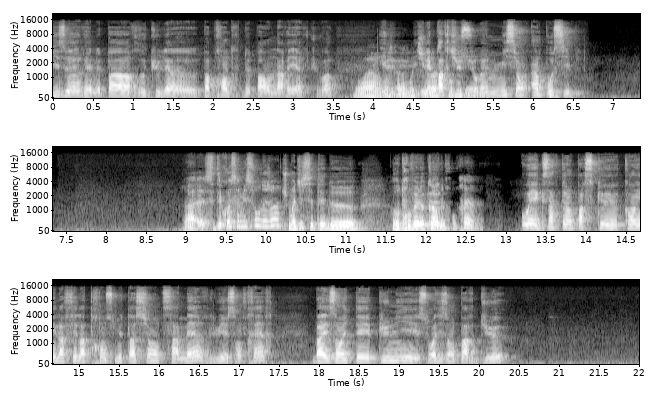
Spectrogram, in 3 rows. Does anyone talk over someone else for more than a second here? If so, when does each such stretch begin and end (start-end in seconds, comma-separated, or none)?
4.1-5.5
